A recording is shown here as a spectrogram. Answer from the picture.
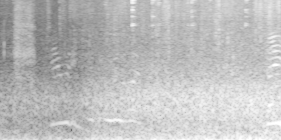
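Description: Hoofbeats of a pony trotting over grass, growing louder as it comes closer. A faint voice is heard in the first second.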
